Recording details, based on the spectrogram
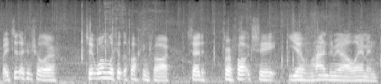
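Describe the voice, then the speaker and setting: A man's voice: mid-range voice, moderate pace, background noise. A man with a Scottish accent telling casual anecdotes as a guest on a podcast.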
